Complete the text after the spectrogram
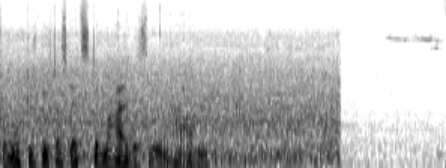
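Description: Fast whitewater rushes and roars loudly.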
